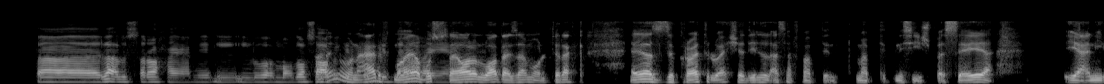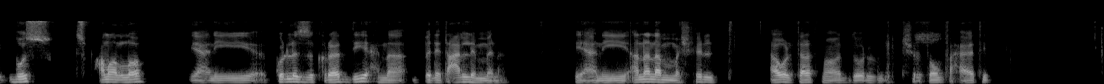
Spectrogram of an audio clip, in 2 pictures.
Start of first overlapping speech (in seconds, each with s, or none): 3.1 s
